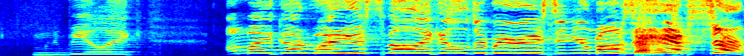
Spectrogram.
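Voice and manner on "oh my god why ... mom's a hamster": very high, shrill, very loud, taunting yelling. A tabletop player casts Vicious Mockery on their turn, yelling insults. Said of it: "I'm gonna yell horrible things".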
